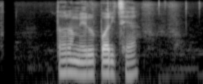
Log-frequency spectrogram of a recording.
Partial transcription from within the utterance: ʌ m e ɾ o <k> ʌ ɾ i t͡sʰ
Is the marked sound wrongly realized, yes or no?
yes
